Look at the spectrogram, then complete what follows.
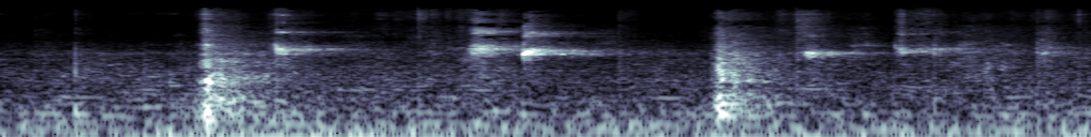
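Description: Tennis balls struck by rackets on a hard court: several sharp pops, the loudest about two and a half seconds in, some followed by a brief high ring.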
